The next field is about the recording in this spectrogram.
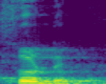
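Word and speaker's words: should: यानी ये एल यहाँ पर साइलेंट है, इसको शुल्ड मत पढ़ देना, क्या है ये शुड, कि इसको कुल्ड शुल्ड ऐसे पढ़ देते हैं, लेकिन ये एल क्या है कुड शुड।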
